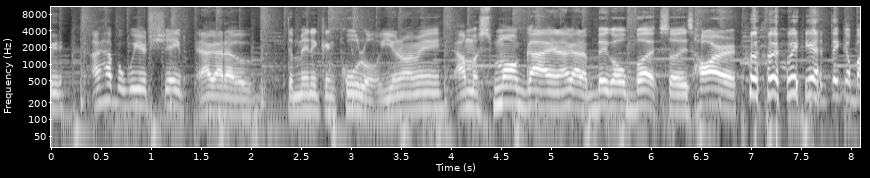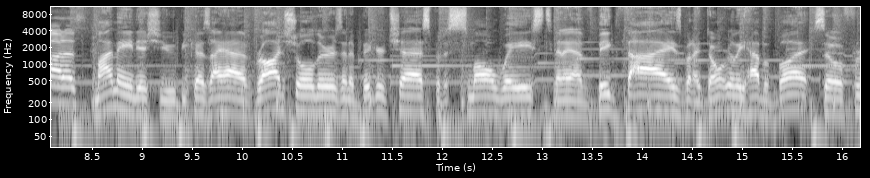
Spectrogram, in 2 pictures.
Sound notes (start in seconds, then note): 6.7 laughs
